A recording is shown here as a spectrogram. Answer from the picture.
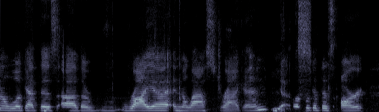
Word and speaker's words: Raya: look at this, the Raya and the Last Dragon. Yes. Let's look at this art. So this is Raya. I think it's Raya, not Rhea.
